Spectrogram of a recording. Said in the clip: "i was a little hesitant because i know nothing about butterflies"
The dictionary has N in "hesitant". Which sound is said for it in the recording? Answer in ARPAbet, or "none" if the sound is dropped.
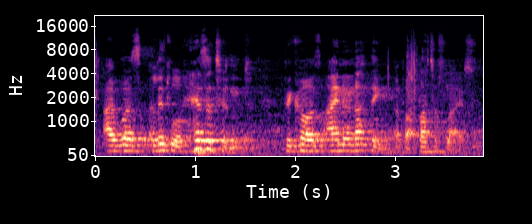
N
